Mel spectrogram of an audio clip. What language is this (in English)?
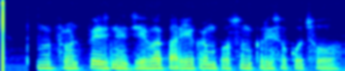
Gujarati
